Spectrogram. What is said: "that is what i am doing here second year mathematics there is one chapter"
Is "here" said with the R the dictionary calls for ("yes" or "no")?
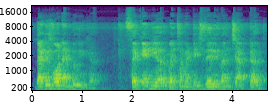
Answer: yes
